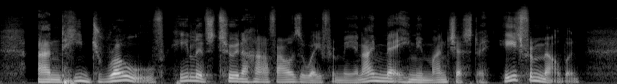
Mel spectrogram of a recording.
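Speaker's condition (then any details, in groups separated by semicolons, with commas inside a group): No condition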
